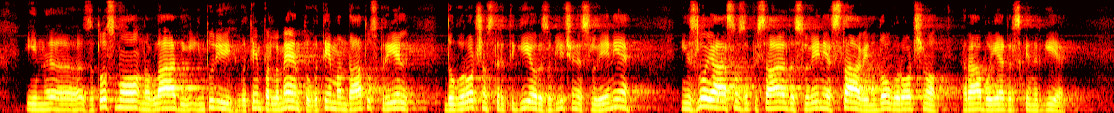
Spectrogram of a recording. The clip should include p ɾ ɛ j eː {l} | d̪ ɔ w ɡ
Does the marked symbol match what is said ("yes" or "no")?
yes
